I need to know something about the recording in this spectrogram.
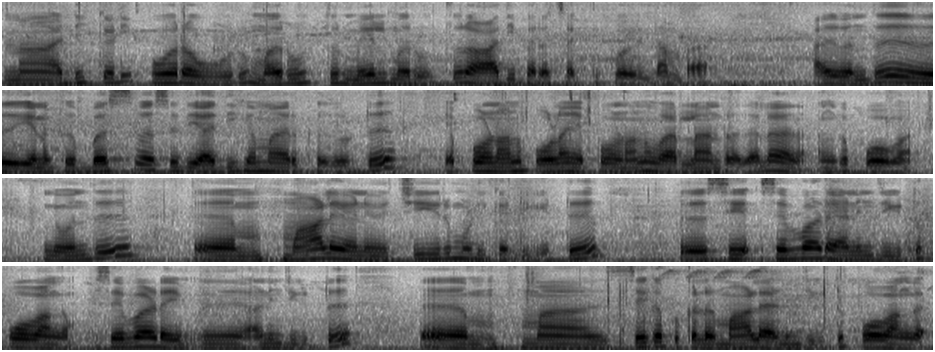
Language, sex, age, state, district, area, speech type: Tamil, female, 60+, Tamil Nadu, Kallakurichi, rural, spontaneous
